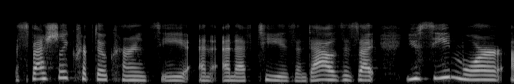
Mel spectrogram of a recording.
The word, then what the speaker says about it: DAOs: Yeah, DAOs.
